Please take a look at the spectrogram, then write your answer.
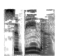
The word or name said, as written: sabina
